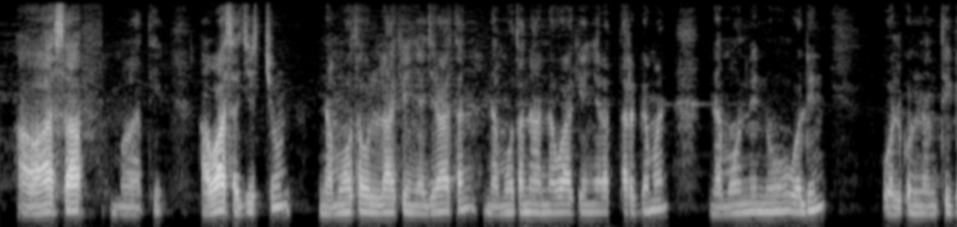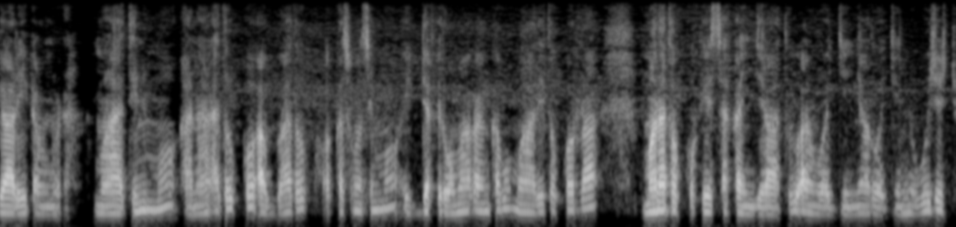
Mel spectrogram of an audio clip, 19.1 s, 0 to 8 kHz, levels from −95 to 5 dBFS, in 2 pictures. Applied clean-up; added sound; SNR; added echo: none; none; none; none.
